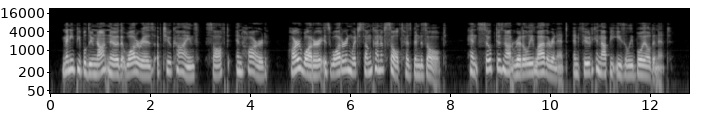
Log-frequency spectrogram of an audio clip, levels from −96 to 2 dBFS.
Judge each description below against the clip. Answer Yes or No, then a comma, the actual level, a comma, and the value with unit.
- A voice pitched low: No, high, 190 Hz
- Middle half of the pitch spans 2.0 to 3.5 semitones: No, average, 4.3 semitones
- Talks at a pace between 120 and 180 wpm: No, average, 200 wpm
